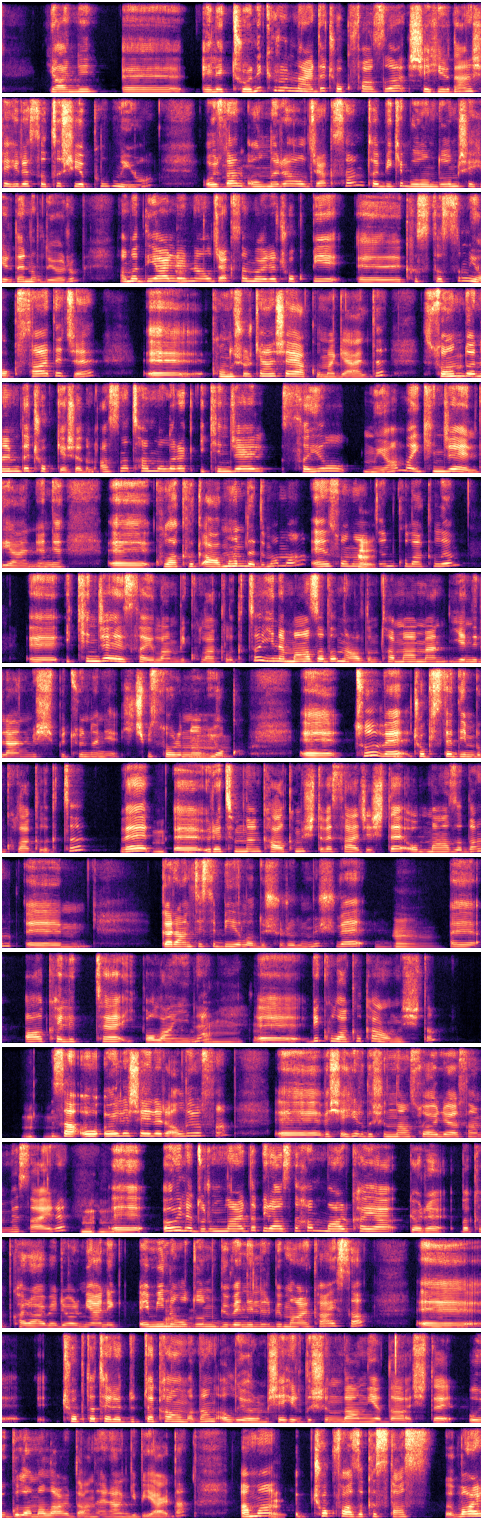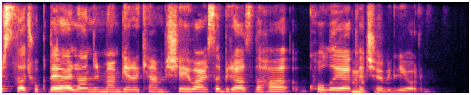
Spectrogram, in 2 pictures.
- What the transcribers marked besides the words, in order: other background noise; tapping
- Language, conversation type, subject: Turkish, podcast, İkinci el alışveriş hakkında ne düşünüyorsun?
